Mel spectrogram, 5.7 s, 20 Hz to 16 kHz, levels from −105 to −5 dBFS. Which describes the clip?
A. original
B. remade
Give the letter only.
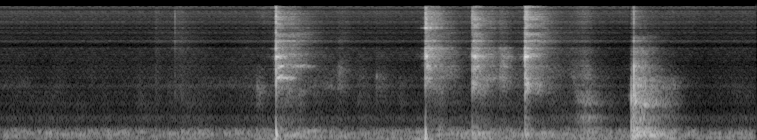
B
